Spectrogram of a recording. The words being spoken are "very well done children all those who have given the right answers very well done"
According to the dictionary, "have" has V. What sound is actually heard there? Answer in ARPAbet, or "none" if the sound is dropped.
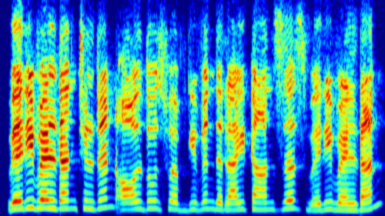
V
